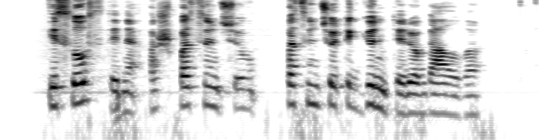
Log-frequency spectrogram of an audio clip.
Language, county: Lithuanian, Panevėžys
